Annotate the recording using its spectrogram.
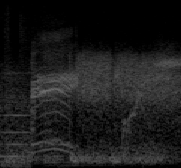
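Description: Near silence: faint room tone, with one faint short call about half a second in whose pitch rises and then falls.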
